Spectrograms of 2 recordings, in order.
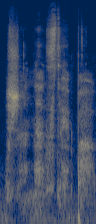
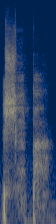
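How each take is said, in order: First: The word 'ne' is pronounced in full. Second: The word 'ne' is dropped entirely. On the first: "instead of saying like je ne sais pas" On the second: "it's je sais pas"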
